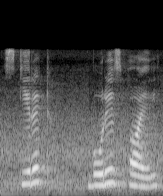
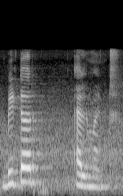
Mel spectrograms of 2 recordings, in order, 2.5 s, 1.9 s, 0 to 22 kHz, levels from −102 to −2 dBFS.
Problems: background sounds at intervals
